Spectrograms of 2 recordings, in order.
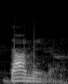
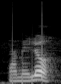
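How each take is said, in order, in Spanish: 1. El acento está en la primera sílaba. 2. El acento está en la segunda sílaba. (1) "Pero es dámelo" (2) "En el Río de la Plata pronunciamos mal muchísimas palabras, ¿sí? Le ponemos énfasis"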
